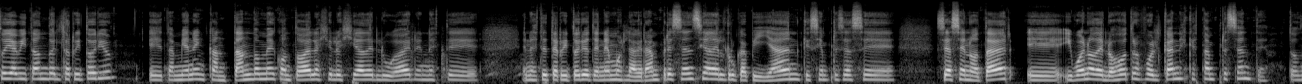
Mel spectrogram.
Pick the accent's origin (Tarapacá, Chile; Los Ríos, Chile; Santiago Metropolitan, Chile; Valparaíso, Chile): Santiago Metropolitan, Chile; Santiago; yo estuve nacida y criada en Santiago, allá en la ciudad, y allá siempre me sentí muy conectada a lo que eran las montañas.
